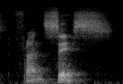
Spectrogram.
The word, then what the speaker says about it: francés: Again, it's not francés, it's francés. So it should be, if it wasn't for that accent, it would be pronounced francés. But because of the accent, we know that it's actually pronounced francés.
